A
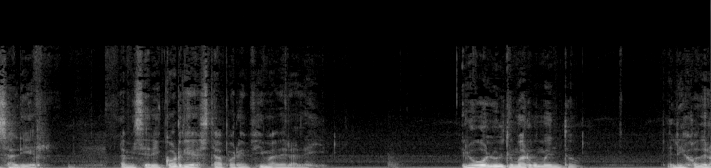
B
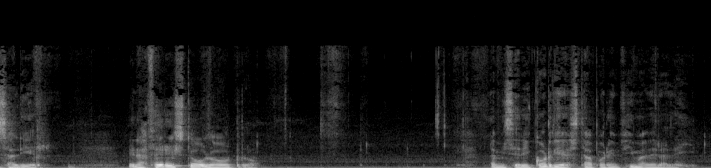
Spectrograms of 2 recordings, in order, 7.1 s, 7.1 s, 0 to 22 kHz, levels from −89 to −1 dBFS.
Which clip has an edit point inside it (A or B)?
A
